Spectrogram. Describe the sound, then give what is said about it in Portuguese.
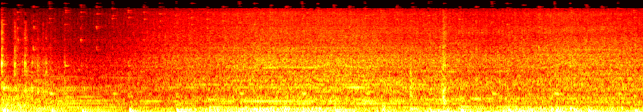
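A car engine rumbles steadily for several seconds, a low, continuous drone with a slight rise as the car rolls in after a soldier waves it through, mechanical noise filling the background. “Aí ele deu uma recuadinha para trás, fez sinal com a mão para vocês entrarem e vocês entram com o carro.”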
